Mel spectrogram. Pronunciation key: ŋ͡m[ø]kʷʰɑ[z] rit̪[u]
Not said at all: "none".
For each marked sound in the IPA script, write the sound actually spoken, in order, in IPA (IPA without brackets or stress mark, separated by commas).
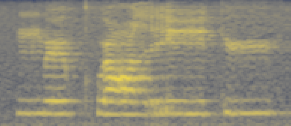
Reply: ø, z, y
